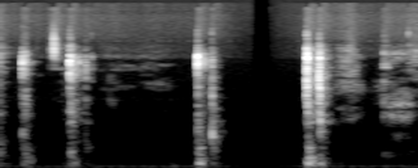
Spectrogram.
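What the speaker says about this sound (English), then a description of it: "I see you typing to me. You just typed, I love you lots." Sparse, crisp clicks of keys on a computer keyboard, close and quiet, coming in small separated clusters with silent gaps between them.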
